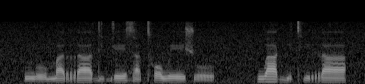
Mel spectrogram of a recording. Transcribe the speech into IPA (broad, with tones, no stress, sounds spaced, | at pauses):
ŋ oː˨ m a˦˨ r aː˦ d i˨ ɡ eː˦ z a˨ tʰ ɔ˦ w eː˦ ʃ oː˨ | w aː˦ ɡ͡b ɪ˨ tʰ i˨ r aː˦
